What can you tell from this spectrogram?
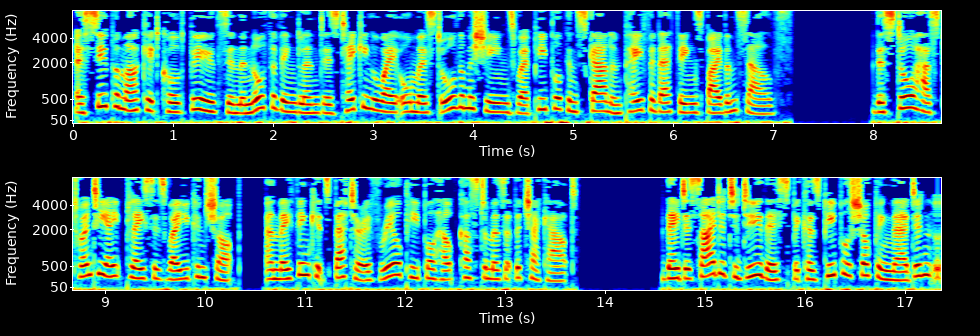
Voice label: English Lower Intermediate FAST Reading; Booths Store Removes Self Pay Machines Wants Happy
